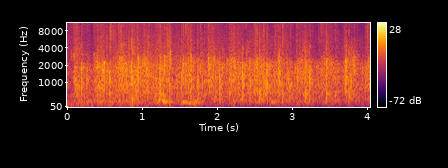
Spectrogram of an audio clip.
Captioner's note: applause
